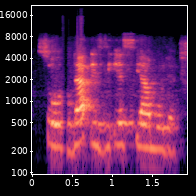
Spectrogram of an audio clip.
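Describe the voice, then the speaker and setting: Higher-pitched woman coaching in an echoey room. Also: steady tone, a little fast, darkish tone. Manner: emphatic, repeats phrases, checks in with listeners. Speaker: coach and book club leader hosting a live session. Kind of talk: motivational live teaching with informal chat to viewers. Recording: echoey room, slightly dull lo-fi audio.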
